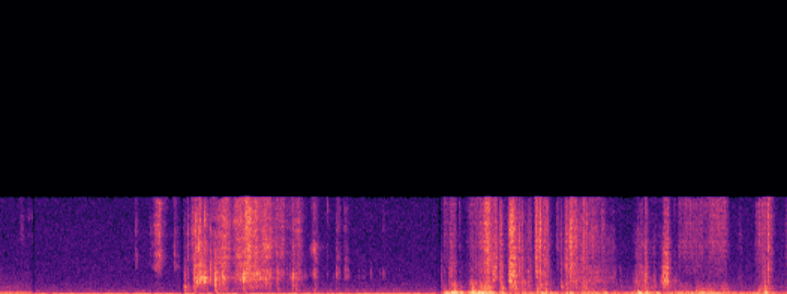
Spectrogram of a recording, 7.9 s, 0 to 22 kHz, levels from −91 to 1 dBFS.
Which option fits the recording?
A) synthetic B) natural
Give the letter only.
B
